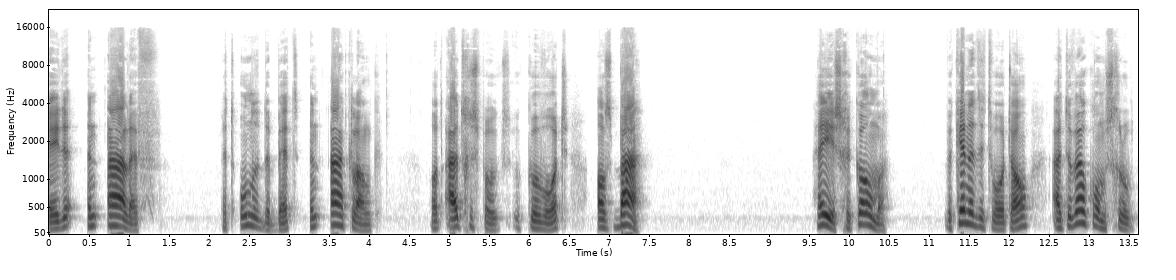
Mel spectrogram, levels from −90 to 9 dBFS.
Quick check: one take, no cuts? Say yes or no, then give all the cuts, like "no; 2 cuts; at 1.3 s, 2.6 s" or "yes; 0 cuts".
yes; 0 cuts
